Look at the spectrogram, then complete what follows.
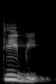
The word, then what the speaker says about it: Tibi: He's been in the Knesset for God knows how many years, 25 years at least, whose name rhymes with Bibi, Tibi, Bibi. Hence the slogan for a genius copywriter, Bibi or Tibi.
